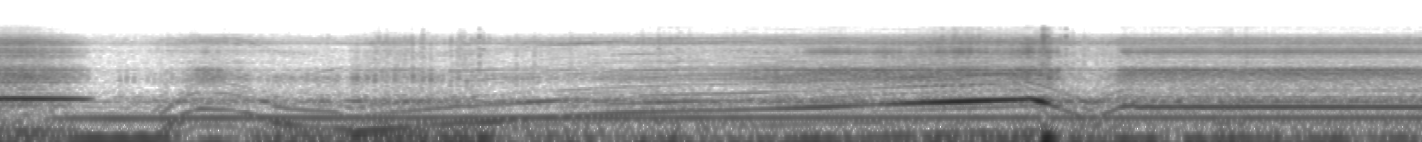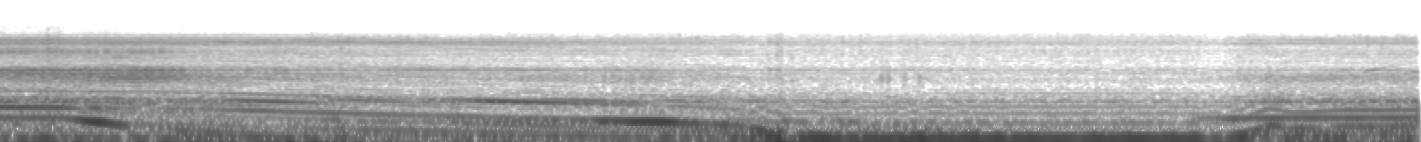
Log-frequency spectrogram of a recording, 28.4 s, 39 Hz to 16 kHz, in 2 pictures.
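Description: Yamaha YZF-R6 inline-four engine revving and easing off as the bike rides through traffic, its pitch climbing and falling. The loudest moment is a climb in pitch about ten seconds in that breaks off sharply with a click, followed by a steadier engine note that drops again a few seconds later.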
